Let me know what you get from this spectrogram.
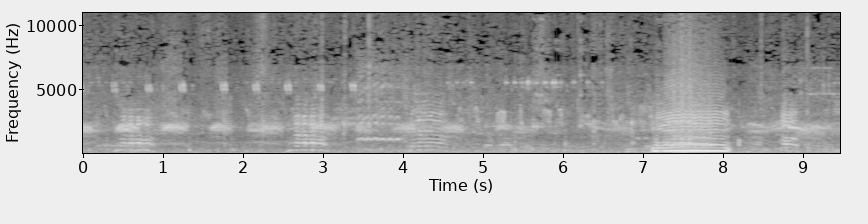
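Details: Young goats bleat in a series of wavering, nasal calls, apparently calling for their mother, ending with one long, loud bleat.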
